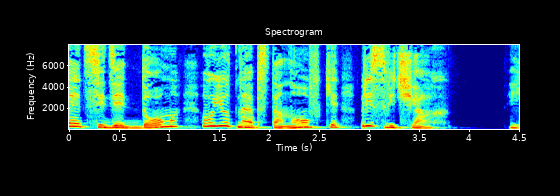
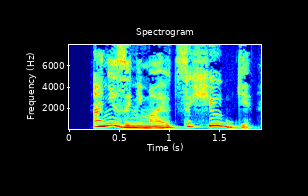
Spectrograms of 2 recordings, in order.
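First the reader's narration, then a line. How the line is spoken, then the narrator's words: Plain. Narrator (Russian): ответила Пернилле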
